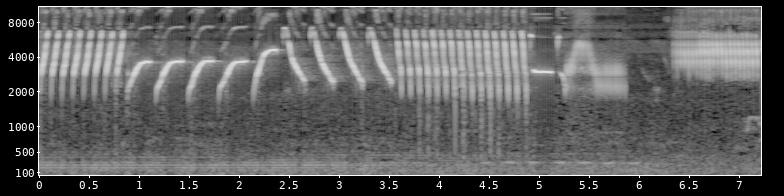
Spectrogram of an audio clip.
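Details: Belgian canary singing slower rising whistles, then fast even trills of high notes, followed by a buzzy note and a dense rattling trill at the end.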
